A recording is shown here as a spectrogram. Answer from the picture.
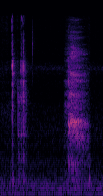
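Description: A quick cluster of small plastic clicks as the cap of a hand cream tube is worked open, followed about a second later by a short, louder hissing rush of sound.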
